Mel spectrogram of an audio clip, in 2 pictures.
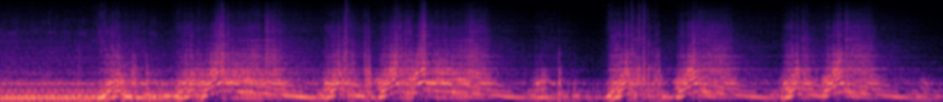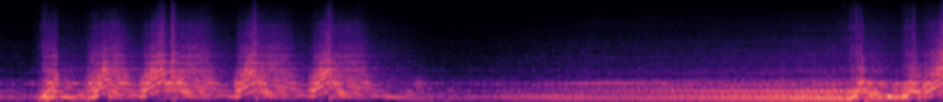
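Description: A supercar engine starts at idle and is then blipped again and again, about once a second. The pitch climbs and drops back with each rev. After some twenty seconds it settles back to a steady idle, and the revving starts again near the end.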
